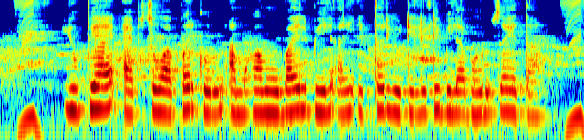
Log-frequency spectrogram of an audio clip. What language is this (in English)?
Marathi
